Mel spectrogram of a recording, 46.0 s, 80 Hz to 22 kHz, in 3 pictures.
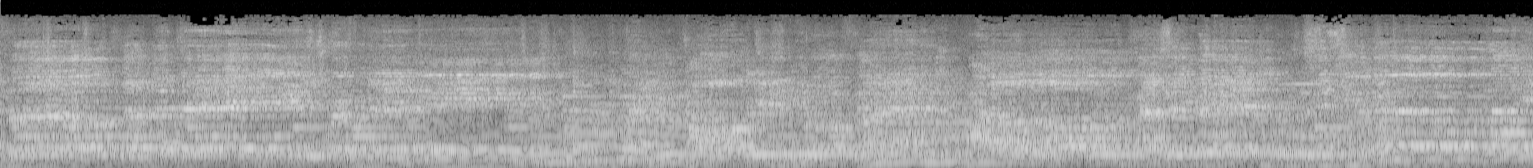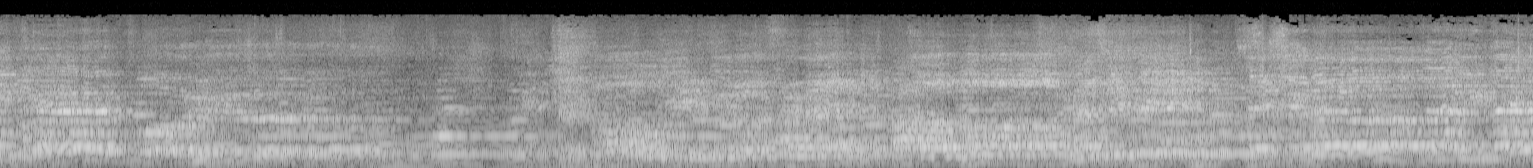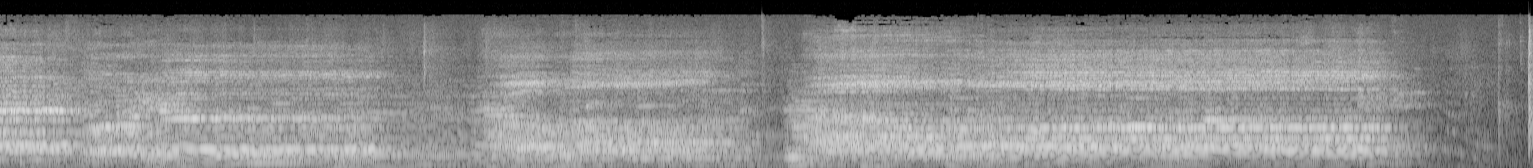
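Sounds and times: men's choir singing in harmony: 0.0 - 45.1.

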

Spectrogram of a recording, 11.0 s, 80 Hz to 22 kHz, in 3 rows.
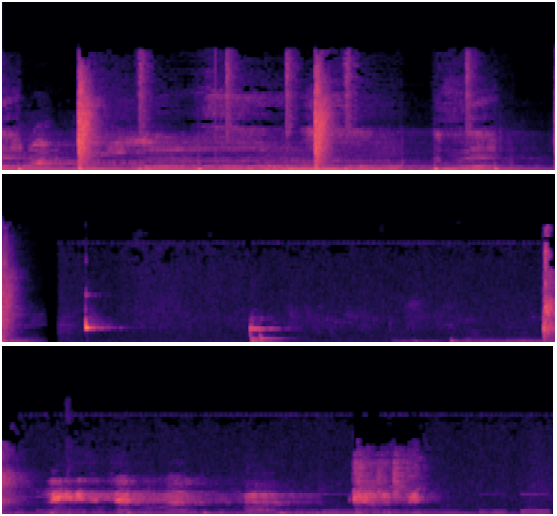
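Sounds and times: soft music with light beat: 0.0 - 4.0, 6.3 - 11.0.

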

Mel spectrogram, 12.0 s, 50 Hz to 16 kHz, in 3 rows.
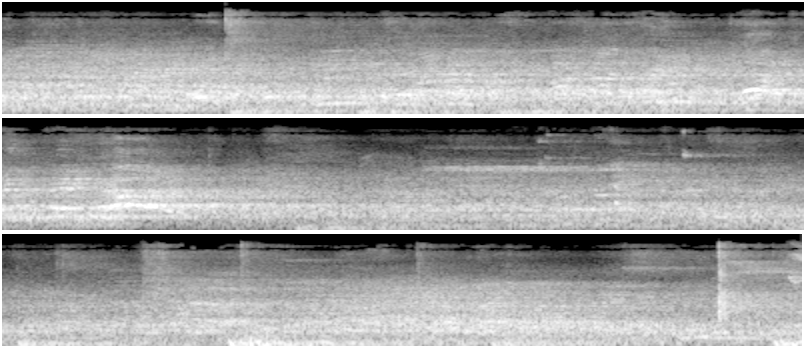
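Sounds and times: indistinct echoing voices: 0.0 - 12.0.

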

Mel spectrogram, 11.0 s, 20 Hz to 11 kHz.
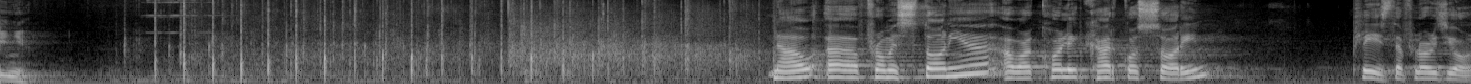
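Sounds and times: audience applause: 1.1 - 5.8.

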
